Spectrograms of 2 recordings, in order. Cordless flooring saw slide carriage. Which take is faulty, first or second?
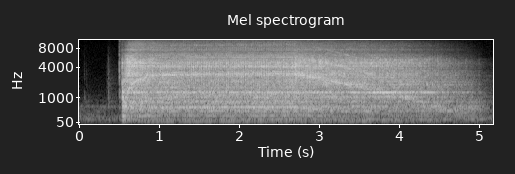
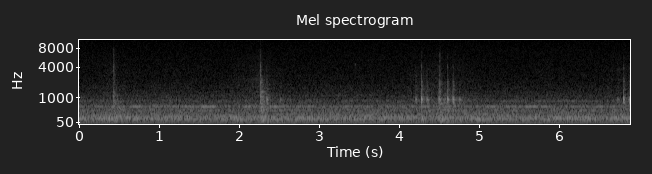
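second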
